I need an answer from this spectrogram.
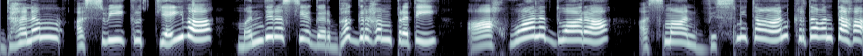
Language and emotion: Sanskrit, surprised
